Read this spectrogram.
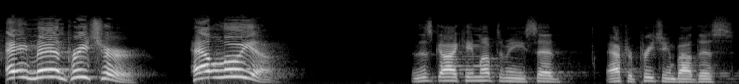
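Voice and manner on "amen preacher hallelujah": high loud church response; call-and-response. Retold or imitated. Churchgoer calling back to the preacher, loud and high. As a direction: answer the preacher with fervour. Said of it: "during the service say".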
